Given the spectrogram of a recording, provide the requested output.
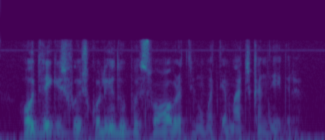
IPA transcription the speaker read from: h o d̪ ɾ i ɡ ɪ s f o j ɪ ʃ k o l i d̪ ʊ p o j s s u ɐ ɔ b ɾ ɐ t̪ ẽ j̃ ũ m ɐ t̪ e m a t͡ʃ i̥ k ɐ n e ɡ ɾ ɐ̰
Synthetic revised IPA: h o d̪ ɾ i ɡ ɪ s f o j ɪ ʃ k o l i d̪ ʊ p o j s s u ɐ ɔ b ɾ ɐ t̪ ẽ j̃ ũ m ɐ t̪ e m a t͡ʃ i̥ k ɐ n e ɡ ɾ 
